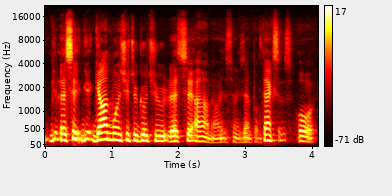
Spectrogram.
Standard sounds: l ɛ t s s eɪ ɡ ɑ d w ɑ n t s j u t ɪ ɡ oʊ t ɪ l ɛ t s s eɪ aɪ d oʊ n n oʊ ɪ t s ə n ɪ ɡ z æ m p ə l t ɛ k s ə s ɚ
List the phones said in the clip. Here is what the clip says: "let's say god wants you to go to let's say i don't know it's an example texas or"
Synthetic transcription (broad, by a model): l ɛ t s s eɪ ɡ ɑ d w ɑ n t s j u t ɪ ɡ oʊ t ɪ l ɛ t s s eɪ aɪ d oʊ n n oʊ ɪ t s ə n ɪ ɡ z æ m p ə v t ɛ k s ə s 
